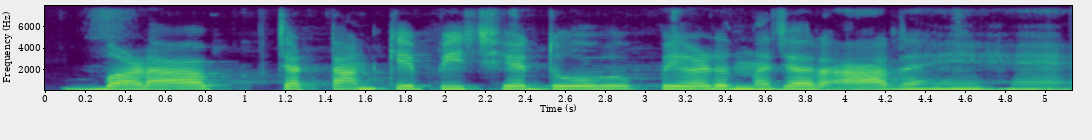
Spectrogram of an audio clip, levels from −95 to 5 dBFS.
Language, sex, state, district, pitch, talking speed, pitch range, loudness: Hindi, female, Jharkhand, Deoghar, 250 Hz, 115 wpm, 235-255 Hz, -15 LUFS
